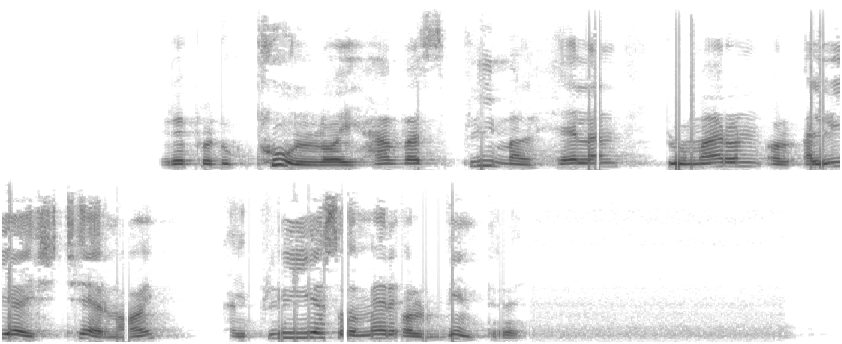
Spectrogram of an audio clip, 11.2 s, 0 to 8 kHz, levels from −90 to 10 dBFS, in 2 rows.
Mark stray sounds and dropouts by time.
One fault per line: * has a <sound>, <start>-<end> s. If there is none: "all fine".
all fine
